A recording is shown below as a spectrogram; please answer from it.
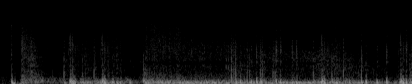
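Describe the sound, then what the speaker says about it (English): Artillery bombardment in the Grand Tactician strategy game, set in the American Civil War with Confederate guns: a dense, continuous barrage of booming cannon shots and blasts, overlapping rapidly and loud throughout. "I didn't really use the whole bombardment thing so much earlier, but I'm definitely going to do it now."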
